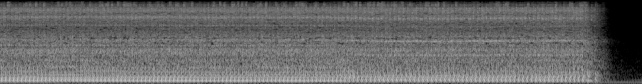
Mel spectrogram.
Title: My nitro rc car wont start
